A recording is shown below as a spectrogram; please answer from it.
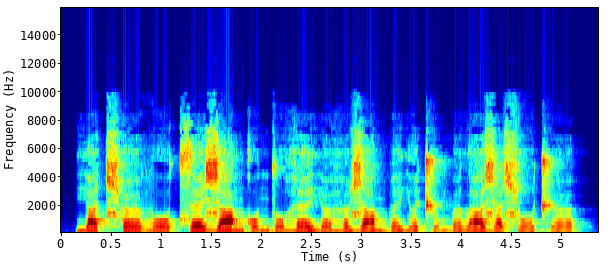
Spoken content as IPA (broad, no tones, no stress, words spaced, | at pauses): jat͡ɕʰœ vo t͡sɛ ʑaŋɡo ndoɦɛjœ ɦœʑambɛ jəd͡ʒomœ laʑa ɕod͡ʒœ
